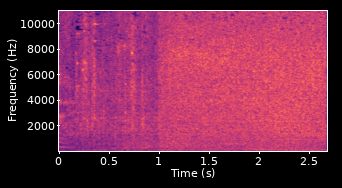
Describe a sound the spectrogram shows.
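Water rushes and surges loudly.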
